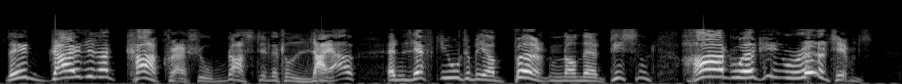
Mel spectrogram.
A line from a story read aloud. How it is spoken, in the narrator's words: screamed Aunt Marge, swelling with fury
